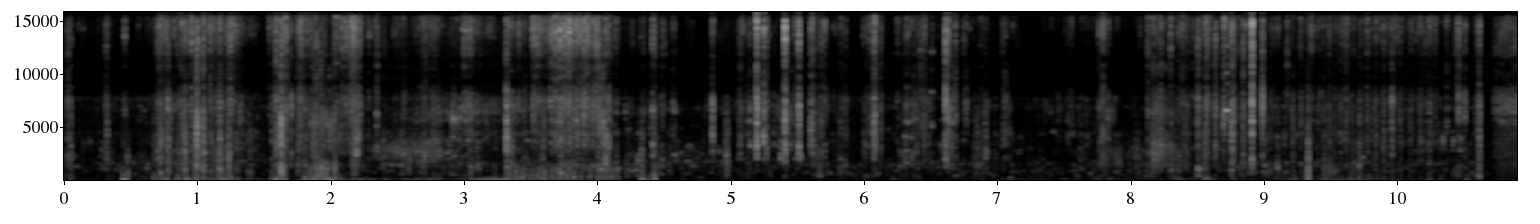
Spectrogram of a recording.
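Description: Irregular clicks, knocks and scrapes of hands refitting the drive belt and the rubber drain valve under a twin-tub washing machine, busiest in the first few seconds.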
